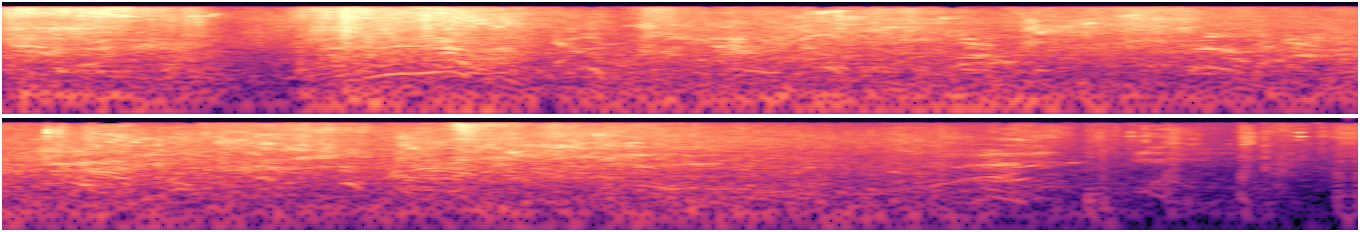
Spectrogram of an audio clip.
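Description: A fierce magical wind roars and whooshes.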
